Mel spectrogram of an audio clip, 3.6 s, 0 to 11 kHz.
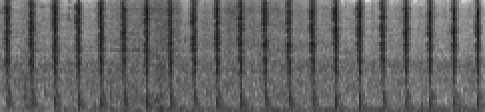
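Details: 2012 Chevrolet Impala, key on: sharp even clicks about three a second behind the dash (glove box area) over quiet idle; failing recirculation door actuator confirmed as the noise source.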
